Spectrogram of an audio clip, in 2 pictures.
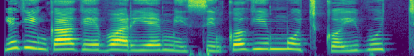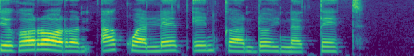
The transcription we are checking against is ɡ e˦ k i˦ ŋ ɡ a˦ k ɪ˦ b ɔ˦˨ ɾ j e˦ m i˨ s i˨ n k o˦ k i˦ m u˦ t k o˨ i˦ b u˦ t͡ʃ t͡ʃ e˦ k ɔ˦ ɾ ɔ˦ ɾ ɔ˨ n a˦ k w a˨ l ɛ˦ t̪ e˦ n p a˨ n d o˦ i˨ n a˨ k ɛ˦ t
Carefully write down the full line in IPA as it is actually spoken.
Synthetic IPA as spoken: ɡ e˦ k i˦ ŋ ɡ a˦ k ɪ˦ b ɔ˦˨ ɾ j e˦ m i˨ s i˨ ŋ k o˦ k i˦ m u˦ t͡ʃ k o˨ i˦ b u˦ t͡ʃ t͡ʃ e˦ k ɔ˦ ɾ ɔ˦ ɾ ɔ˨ n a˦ k w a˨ l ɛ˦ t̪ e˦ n k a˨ n d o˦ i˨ n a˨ t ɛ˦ t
